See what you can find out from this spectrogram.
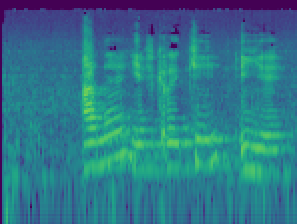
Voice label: tigrinya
